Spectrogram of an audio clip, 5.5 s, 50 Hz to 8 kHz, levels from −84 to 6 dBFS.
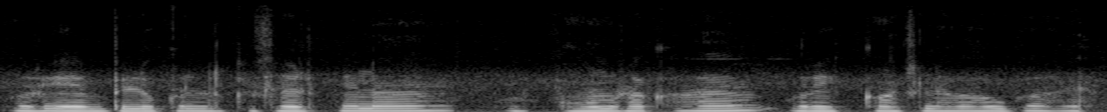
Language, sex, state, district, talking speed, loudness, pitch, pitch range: Hindi, male, Bihar, Kishanganj, 185 wpm, -25 LUFS, 155 Hz, 150-165 Hz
